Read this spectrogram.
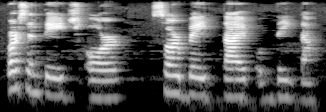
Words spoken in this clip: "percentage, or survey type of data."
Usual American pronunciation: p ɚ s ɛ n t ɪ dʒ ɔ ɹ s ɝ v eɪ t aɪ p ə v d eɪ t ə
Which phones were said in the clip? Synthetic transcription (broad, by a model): p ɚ s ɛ n t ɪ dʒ ɔ ɹ s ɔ b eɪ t aɪ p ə p d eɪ t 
